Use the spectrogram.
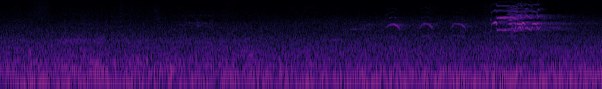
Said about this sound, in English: So, ooh, there's another bird.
